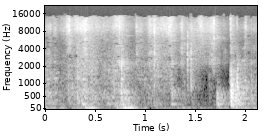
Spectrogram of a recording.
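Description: Rustling and scraping of a cardboard box and its packaging being opened and handled, with a sharp knock near the end.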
